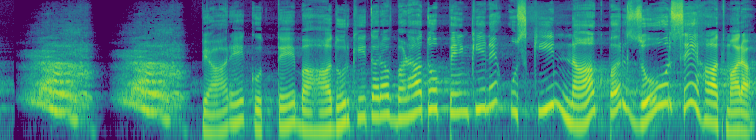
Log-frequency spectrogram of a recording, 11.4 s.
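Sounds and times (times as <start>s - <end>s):
lion roaring: 0.2s - 2.9s
speech: 3.0s - 11.3s.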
